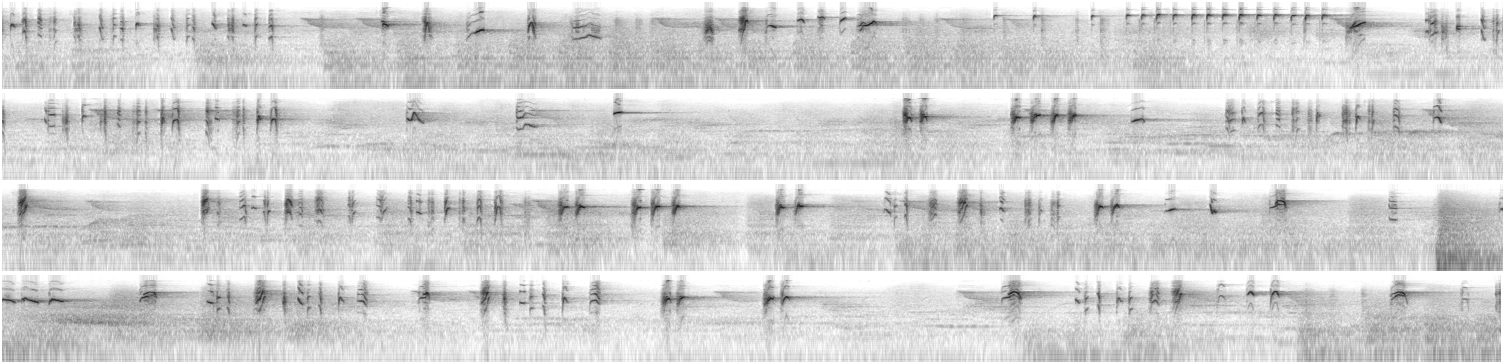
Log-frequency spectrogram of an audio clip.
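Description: Male kolibri ninja (konin, a sunbird) singing: rapid, high-pitched chirps and twittering trills in quick bursts, with short pauses between. About three-quarters of the way through there is one coarser, lower rasping note.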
